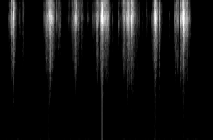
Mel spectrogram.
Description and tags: coin jangle in hand fast
a handful of change jangling around
change, jingle, coins, jangle, hand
